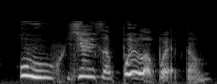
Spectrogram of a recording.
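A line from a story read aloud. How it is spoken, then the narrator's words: Exclamation. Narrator (Russian): воскликнул Джосс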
